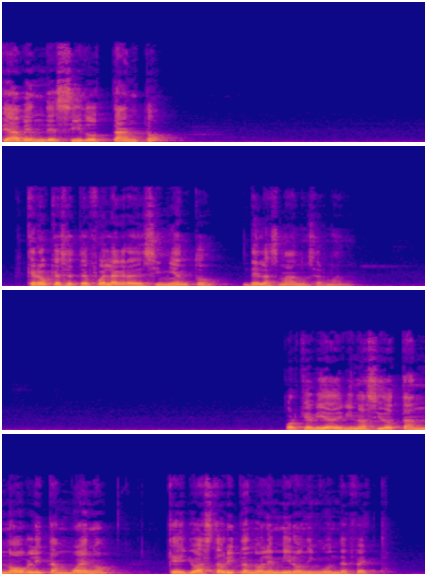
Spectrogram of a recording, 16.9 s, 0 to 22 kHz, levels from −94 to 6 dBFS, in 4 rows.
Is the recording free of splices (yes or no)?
yes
